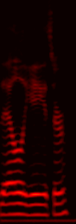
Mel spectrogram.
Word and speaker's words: Eleazar: Jordan so they asked Moses and elizar some people pronounce it as Eleazar to grant them ownership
